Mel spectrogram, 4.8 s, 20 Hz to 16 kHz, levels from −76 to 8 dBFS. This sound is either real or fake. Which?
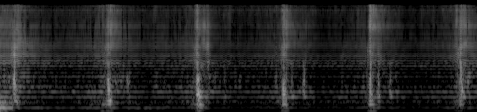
fake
